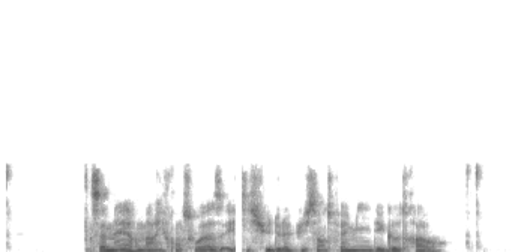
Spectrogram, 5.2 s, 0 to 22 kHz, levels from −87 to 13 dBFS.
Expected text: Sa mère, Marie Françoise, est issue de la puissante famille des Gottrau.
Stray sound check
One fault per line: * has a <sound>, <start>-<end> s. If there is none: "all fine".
* has a dropout, 2.3-2.4 s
